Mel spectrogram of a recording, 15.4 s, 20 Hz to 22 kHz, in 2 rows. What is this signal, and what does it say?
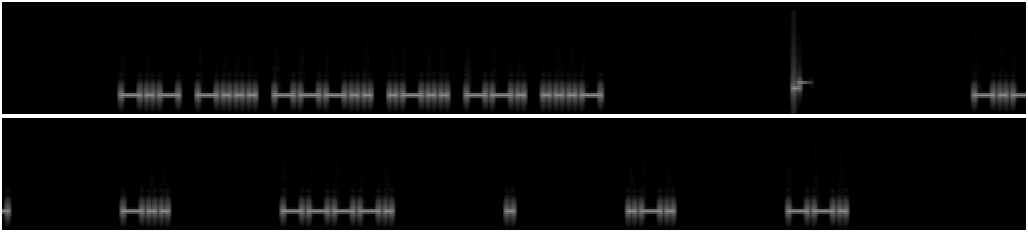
Morse code, heard as a keyed tone, about 25 wpm, spaced as for 13 wpm, 700 Hz. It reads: KB8LGV KD9ERG
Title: USA Call Signs - 6 Characters - 6x Character Spacing - 25wpm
